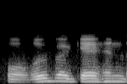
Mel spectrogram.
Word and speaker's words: vorübergehend: Sie kollidieren mit den Sauerstoff- und Stickstoffatomen in der Luft und regen diese vorübergehend an. Remember not to pronounce that H as an H.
